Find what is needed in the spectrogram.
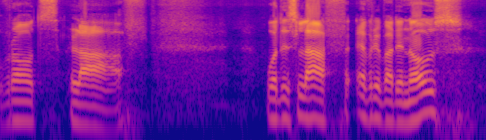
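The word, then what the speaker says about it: Wrocław: press Lao Breslow preslavia nowadays it's called vrozlaff and there was a there's a proper pronunciation of this name there is Love Inside us as you probably know rods laugh what is love everybody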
